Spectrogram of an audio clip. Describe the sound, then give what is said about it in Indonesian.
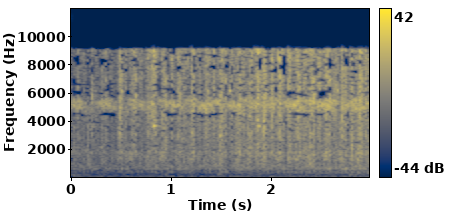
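A sewing machine runs steadily on its own, with a continuous busy whirring rattle at an even level throughout and no voices. “Mesin jahit itu pun berhenti sendiri.”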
